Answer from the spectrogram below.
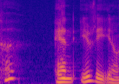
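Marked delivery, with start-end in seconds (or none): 0.0-0.2 high, questioning grunt; puzzled huh. Retold or imitated. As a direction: imitate a baffled teacher, voice jumping up. Repeats teacher's puzzled reaction.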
